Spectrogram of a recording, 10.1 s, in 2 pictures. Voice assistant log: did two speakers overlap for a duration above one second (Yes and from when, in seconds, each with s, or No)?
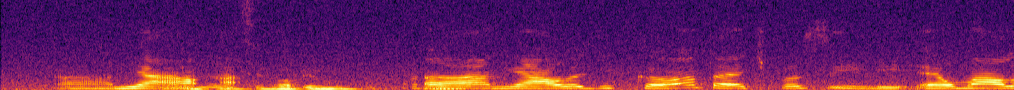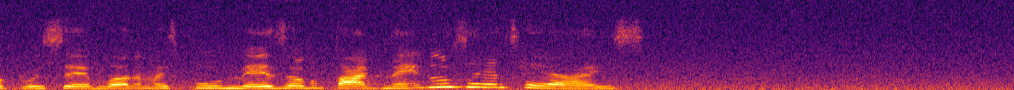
No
